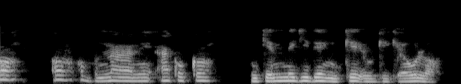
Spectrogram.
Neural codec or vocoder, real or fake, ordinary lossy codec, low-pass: none; real; Opus, 32 kbps; 5.4 kHz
